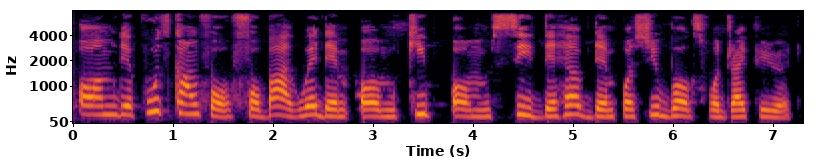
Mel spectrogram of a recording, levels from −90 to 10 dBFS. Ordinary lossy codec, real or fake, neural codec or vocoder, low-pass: MP3, 48 kbps; real; none; 7.2 kHz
